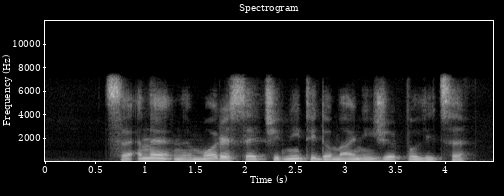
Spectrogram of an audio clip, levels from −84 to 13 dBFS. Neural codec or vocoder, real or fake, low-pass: codec, 16 kHz, 0.8 kbps, ZipCodec; fake; 7.2 kHz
